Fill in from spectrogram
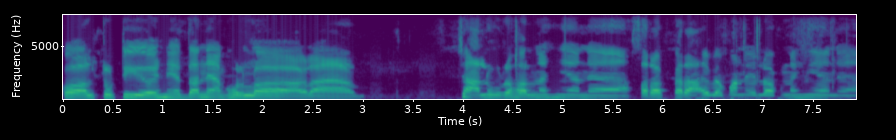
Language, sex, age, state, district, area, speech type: Maithili, female, 45-60, Bihar, Madhepura, urban, spontaneous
